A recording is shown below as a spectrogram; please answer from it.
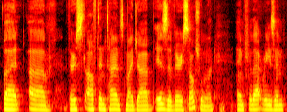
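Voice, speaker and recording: A man's voice: mid-range voice, level tone, measured pace. A man speaking as a sommelier guest in a casual podcast interview, with a blunt way of talking.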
